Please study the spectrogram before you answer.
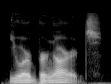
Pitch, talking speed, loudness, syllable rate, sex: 90 Hz, 160 wpm, -16 LUFS, 5.3 syllables/s, male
